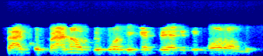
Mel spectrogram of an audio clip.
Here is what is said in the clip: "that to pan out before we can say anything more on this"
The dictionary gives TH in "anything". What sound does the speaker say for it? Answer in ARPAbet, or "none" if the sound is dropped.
T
